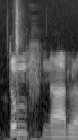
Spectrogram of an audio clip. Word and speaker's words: Dampfnudel: Dampfnudel wird in der Region, aus der er herkommt, frag bitte nicht wieso, Dumpfnadel ausgesprochen.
